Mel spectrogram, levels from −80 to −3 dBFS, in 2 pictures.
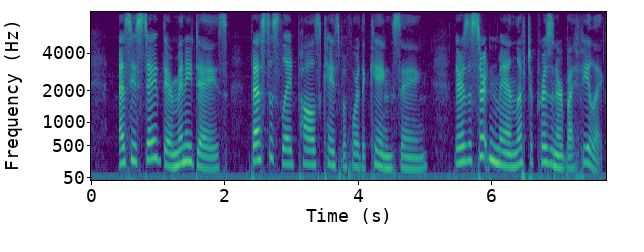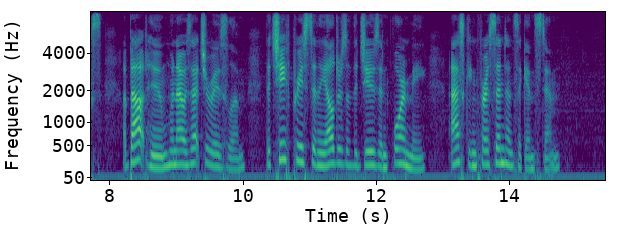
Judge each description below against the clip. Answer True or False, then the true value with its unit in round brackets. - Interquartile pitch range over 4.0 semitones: True (4.8 semitones)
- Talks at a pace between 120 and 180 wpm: False (195 wpm)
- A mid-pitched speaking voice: False (205 Hz)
